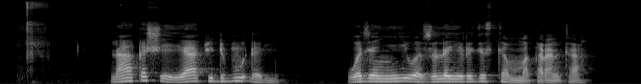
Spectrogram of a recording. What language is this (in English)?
Hausa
